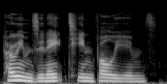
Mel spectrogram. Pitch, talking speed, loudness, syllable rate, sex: 155 Hz, 145 wpm, -17 LUFS, 4.5 syllables/s, female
